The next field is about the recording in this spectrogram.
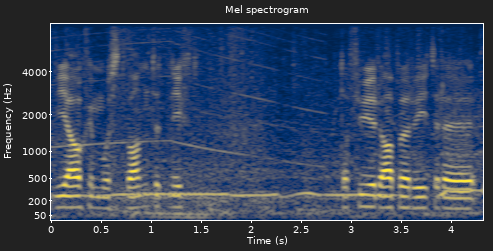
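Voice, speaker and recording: A man's voice: medium pitch, little pitch movement, measured pace, background noise. A man giving casual commentary as he plays a video game. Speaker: let's play gamer. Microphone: voice-over mic over game audio. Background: racing game car sounds and music.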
